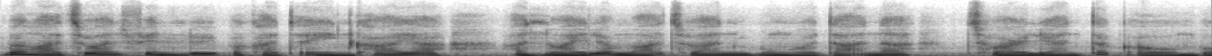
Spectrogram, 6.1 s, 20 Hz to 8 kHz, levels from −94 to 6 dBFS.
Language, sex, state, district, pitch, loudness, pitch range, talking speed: Mizo, female, Mizoram, Aizawl, 215 Hz, -14 LUFS, 205-225 Hz, 200 wpm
